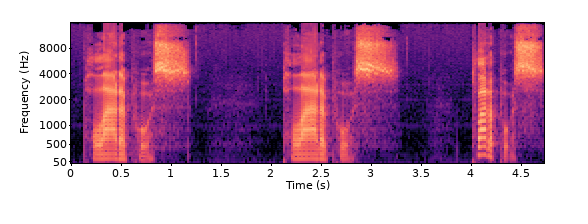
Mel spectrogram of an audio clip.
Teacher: T-flap. Two vowels either side of it. The T isn't on an emphasized syllable. It becomes a T-flap.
